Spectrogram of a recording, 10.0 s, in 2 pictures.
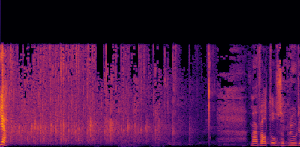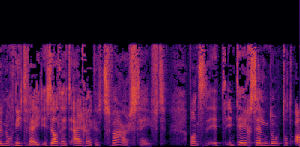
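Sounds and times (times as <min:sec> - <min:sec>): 
audience applause: 0:00.0 - 0:03.4
speech: 0:04.2 - 0:09.9.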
